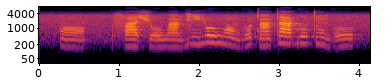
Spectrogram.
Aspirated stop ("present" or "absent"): absent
